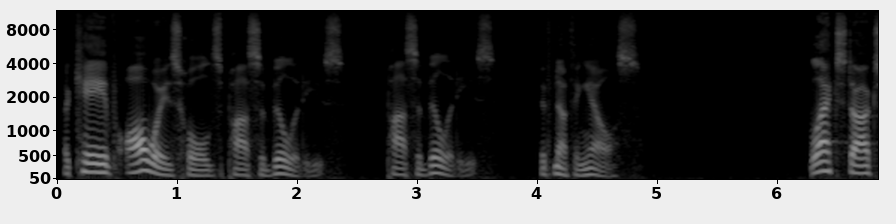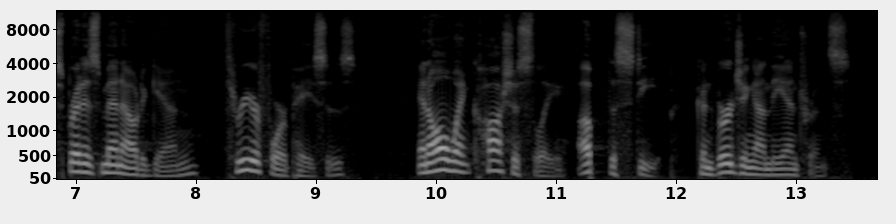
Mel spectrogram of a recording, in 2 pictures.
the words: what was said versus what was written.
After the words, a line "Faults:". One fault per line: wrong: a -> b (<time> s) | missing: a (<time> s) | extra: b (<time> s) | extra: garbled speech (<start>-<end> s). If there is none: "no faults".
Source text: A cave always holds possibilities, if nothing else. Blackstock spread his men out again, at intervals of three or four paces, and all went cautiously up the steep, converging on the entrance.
A cave always holds possibilities possibilities, if nothing else. Blackstock spread his men out again, three or four paces, and all went cautiously up the steep, converging on the entrance.
Faults:
extra: possibilities (2.7 s)
missing: at intervals of (8.0 s)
